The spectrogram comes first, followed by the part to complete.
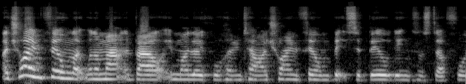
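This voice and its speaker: A woman's fairly high voice with an English accent and ordinary pitch variation. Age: 30s. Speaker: YouTuber. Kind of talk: casual chat.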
